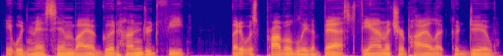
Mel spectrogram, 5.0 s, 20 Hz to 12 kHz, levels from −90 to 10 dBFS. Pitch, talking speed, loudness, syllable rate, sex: 100 Hz, 240 wpm, -18 LUFS, 5.9 syllables/s, male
